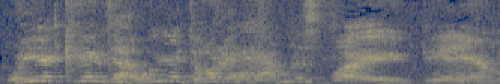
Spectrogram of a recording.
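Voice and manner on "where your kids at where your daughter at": higher, slow mock heated jab; hammed-up heated argument voice; imitating a heated argument. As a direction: act out the taunt, pitched up and dragged. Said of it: "some heated ass argument".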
